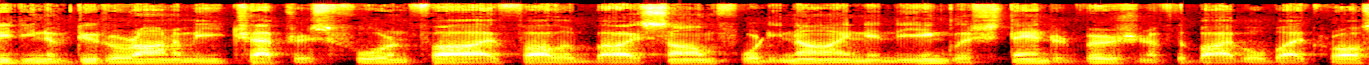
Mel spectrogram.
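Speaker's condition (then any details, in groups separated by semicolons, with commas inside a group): No condition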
